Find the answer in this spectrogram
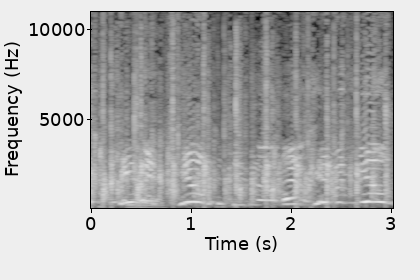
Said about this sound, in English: That's fire. Round of applause. Everybody. Round of applause.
